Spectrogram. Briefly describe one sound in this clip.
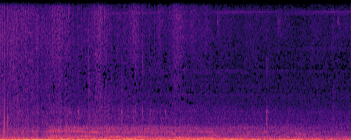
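A bus motor's whine falls in pitch as the bus slows down.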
